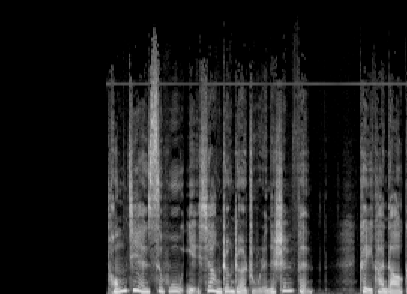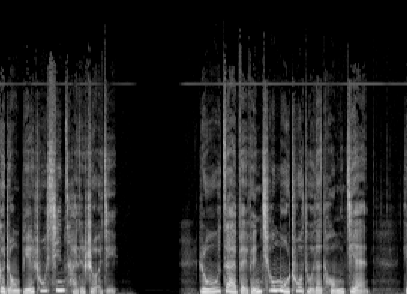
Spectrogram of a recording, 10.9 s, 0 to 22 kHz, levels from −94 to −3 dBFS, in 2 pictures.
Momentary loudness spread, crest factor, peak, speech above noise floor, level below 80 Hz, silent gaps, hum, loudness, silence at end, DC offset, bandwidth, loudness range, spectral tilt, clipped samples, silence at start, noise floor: 8 LU; 16 dB; -6 dBFS; 67 dB; -62 dBFS; none; none; -21 LUFS; 0 s; under 0.1%; 19 kHz; 2 LU; -4 dB/octave; under 0.1%; 1.45 s; -89 dBFS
